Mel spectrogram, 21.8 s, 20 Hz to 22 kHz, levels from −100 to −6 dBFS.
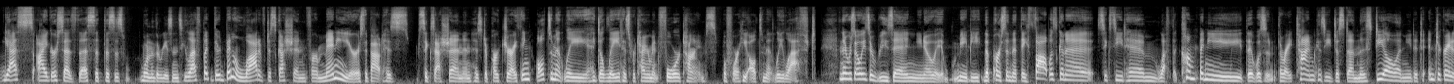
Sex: female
